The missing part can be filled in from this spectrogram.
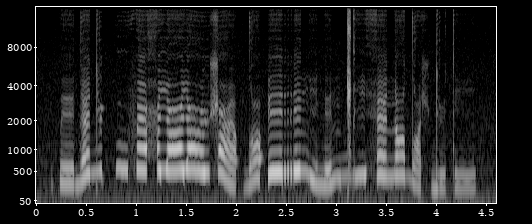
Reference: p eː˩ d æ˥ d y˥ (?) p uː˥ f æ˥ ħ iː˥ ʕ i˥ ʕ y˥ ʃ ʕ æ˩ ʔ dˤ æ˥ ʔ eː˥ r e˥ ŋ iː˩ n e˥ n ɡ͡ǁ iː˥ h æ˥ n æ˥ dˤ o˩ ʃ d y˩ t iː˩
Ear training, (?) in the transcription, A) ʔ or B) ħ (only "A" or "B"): A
